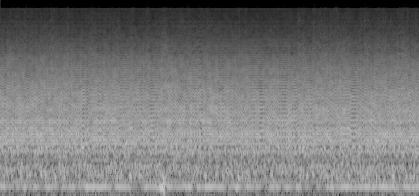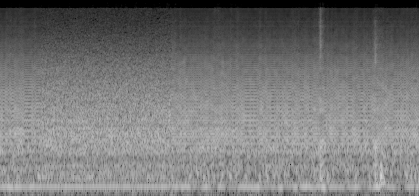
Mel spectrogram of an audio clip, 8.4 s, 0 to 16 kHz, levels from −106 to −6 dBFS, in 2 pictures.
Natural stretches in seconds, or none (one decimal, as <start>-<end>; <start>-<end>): 4.6-5.9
